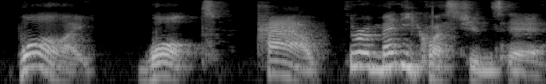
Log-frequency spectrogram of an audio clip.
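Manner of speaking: snide, condescending sarcasm with swooping pitch. Playing a character being looked at closely and questioned: very sarcastic and condescending. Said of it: "I say in a very sarcastic and condescending voice".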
